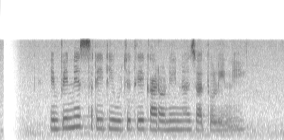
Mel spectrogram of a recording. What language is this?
Javanese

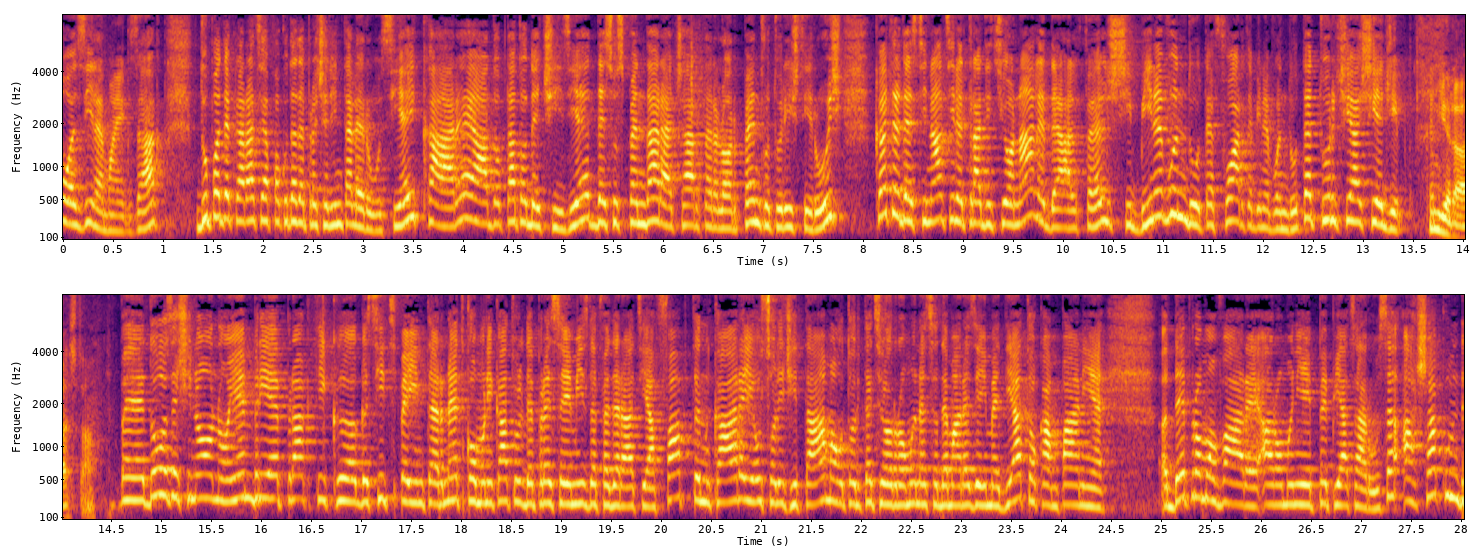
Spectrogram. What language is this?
Romanian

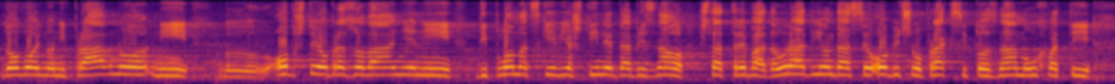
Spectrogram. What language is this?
Serbian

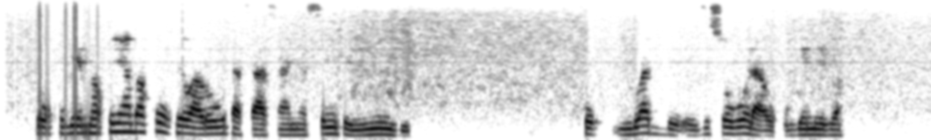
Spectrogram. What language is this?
Ganda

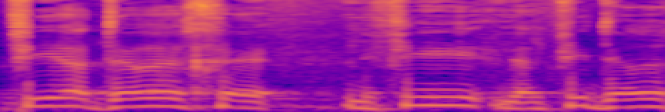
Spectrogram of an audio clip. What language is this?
Hebrew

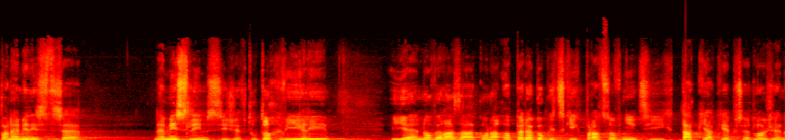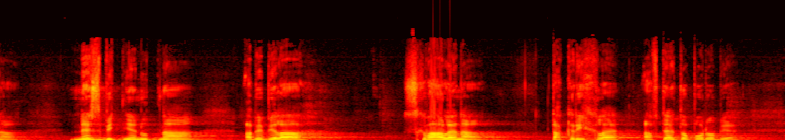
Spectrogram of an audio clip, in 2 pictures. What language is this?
Czech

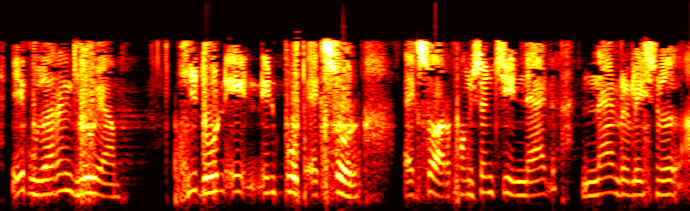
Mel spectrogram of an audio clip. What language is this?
Marathi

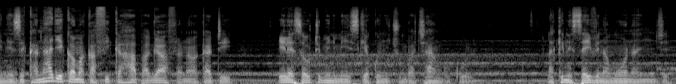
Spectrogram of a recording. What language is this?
Swahili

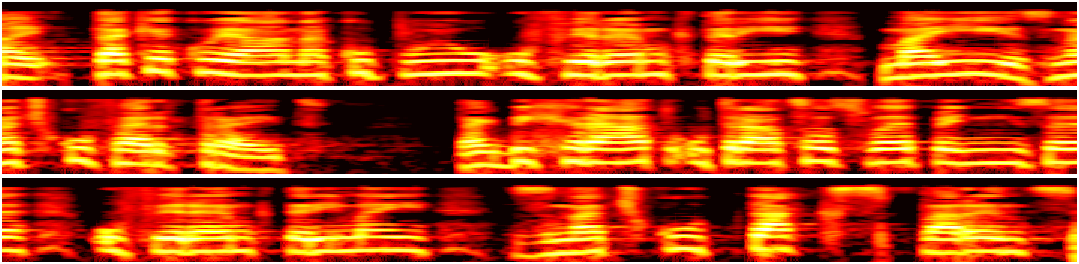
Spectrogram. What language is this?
Czech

